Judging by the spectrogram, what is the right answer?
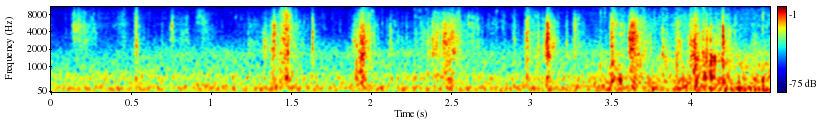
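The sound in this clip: Footsteps walk toward the Mississippi River levee in a long, irregular series of soft crunching, scuffing steps that grow gradually louder toward the end.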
